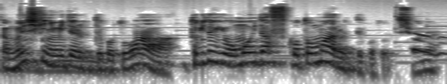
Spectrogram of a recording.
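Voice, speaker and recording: Over clear background music, a man's voice moves through very wide pitch swings. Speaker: writer, radio co-host. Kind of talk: casual radio talk. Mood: relaxed, mellow. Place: studio. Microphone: studio mic.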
